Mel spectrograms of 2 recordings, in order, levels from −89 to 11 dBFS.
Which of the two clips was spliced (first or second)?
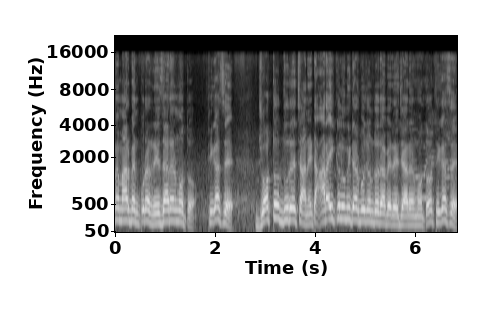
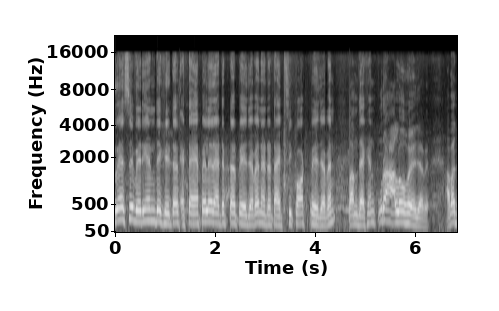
second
